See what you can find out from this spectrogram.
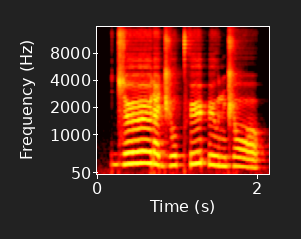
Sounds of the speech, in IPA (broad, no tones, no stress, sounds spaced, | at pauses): d͡z œː ɾ æ d͡ʒ o pʰ ø ʔ ø u̯ n d͡ʒ ɔː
